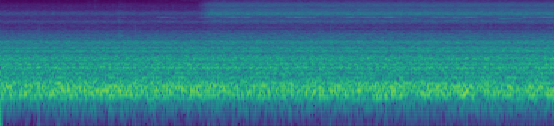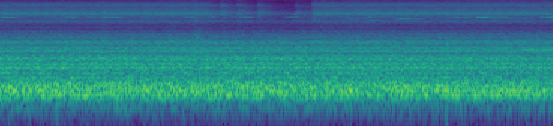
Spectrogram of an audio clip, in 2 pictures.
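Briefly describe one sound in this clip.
A train engine rumbles steadily as the train rolls along the tracks.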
